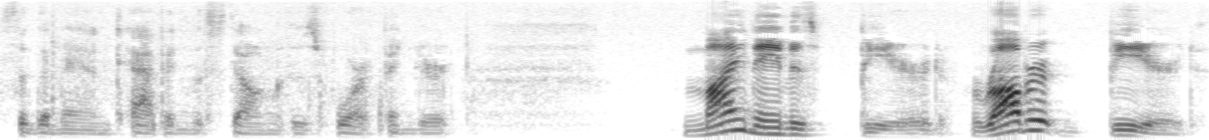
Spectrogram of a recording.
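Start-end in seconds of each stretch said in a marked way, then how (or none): 3.4-6.0 slow formal introduction. A narrator's reading. Stranger introduces himself grandly.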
